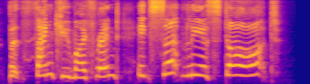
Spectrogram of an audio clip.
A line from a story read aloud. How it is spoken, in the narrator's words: cried the moth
